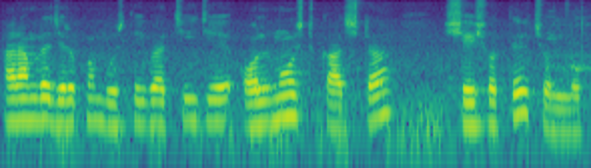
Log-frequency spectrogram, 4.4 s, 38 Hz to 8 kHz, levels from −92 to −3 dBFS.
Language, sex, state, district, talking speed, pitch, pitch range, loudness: Bengali, male, West Bengal, Kolkata, 150 wpm, 165 Hz, 155-175 Hz, -18 LUFS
